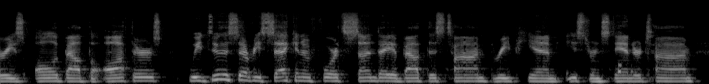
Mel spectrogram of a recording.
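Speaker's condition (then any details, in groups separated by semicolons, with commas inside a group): No condition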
